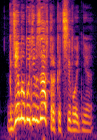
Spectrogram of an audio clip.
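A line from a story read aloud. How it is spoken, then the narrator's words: Loud question. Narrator (Russian): Ян спросил это громко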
